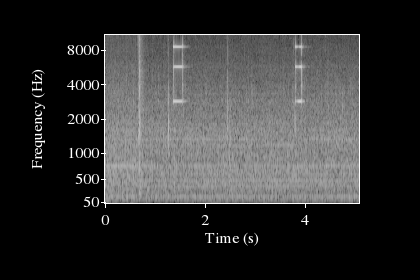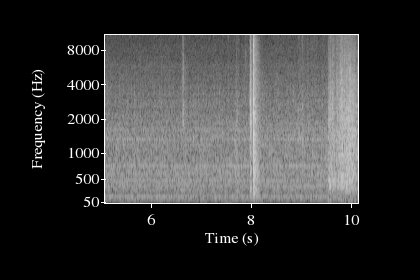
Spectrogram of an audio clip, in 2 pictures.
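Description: Two short electronic beeps from a handheld infrared thermometer taking readings of the reaction temperature, about two and a half seconds apart, the first slightly longer. A sharp click about eight seconds in and a patter of small clicks near the end, over a low steady hum.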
